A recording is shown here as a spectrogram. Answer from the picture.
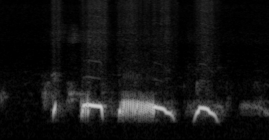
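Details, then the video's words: Decoy spotted dove cooing in the morning to call its flock; a soft lead-in note followed by a rhythmic series of mellow, hollow coos, the middle one longer and slightly pulsing, ending on a falling note. "Chim Cu Mồi gáy gọi bầy buổi sáng"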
